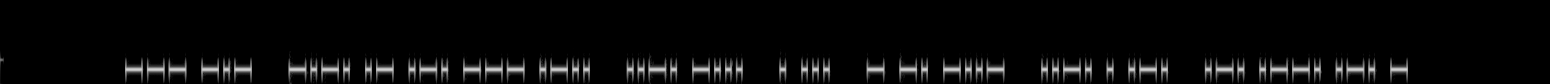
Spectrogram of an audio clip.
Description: Morse code, heard as a keyed tone, about 22 wpm, 700 Hz. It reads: OK CAROL FB ES TNX FER RPRT
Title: K1USN SST QSO Practice 22wpm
